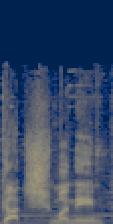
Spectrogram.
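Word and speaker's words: גת שמנים: In Hebrew, we pronounce Gethsemane, Gethsemane, translated literally, a olive press.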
